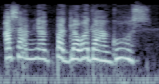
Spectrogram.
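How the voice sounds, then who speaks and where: A woman's voice: sits high, fairly even intonation, moderate pace, pushed and bright, no room sound. A woman playing a concerned, inquiring young daughter in a radio serial. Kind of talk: Philippine radio serial acting.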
